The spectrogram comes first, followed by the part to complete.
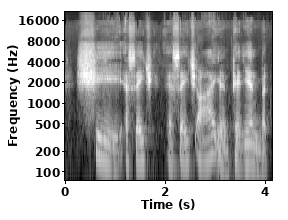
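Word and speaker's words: shi: back to center exhale make the healing sound she s-h-s-h-i and pinion but pronounced like s-h-e-she she bend the waist and move your hips around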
